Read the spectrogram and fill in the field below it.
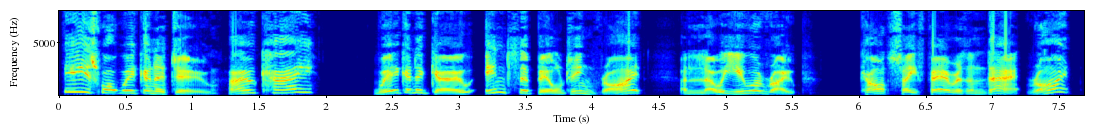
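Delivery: high, loud falsely cheery shouting; cheery bellow. Acted. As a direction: bark the terms like a friendly thug. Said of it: "a cheery voice bellowed".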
